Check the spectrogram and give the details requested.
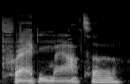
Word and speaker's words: Pragmata: year is the game Pragmata. Now, I find this game funny because it rhymes with or yeah, it rhymes with pragmatic.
